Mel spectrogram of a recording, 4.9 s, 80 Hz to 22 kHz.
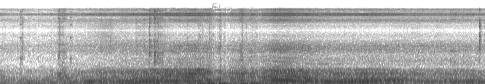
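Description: A 2020 Kia Sedona LX minivan engine revs up and accelerates, a steady rising whir heard from inside the vehicle, moderately loud with no talking.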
